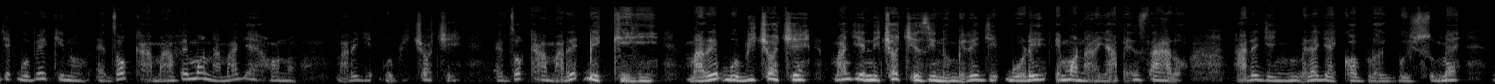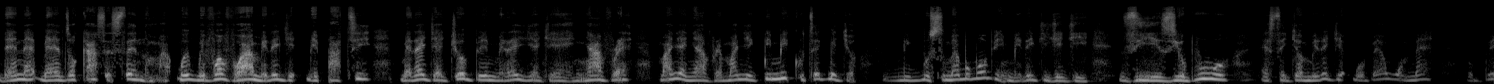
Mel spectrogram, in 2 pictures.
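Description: From 7.27 to 15.67 s the automatic gain control judges the input too loud, or its background noise too strong, and steadily winds its gain down, about 7 dB in all, so this is automatic gain falling. The speech starts this stretch at its earlier level and then sinks gradually, with the room noise sinking right along with it, which separates it from the talker shifting position around five and a half seconds, where only the voice changes.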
